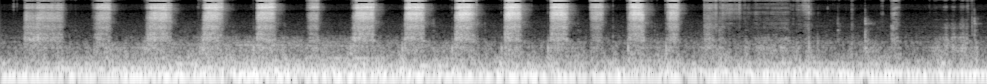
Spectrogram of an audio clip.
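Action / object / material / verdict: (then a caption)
scrape / felt marker tip on a paper sheet / paper / none. A plastic art marker with a felt brush tip, held in the fingers, is rubbed steadily across a flat printed paper coloring page of an oven mitt drawing on a wooden table. Short, bright, scratchy coloring strokes repeat at an uneven pace over a low, constant hum. The strokes trail off into fainter scratching near the end.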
